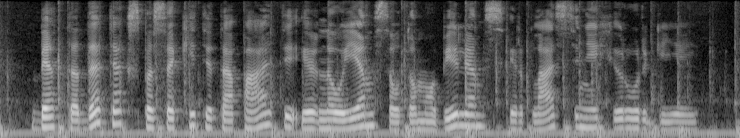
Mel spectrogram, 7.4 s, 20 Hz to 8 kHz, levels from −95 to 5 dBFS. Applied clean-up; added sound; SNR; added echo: none; Computer keyboard; 12 dB; none.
